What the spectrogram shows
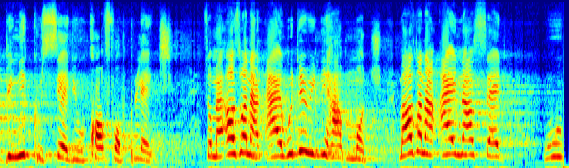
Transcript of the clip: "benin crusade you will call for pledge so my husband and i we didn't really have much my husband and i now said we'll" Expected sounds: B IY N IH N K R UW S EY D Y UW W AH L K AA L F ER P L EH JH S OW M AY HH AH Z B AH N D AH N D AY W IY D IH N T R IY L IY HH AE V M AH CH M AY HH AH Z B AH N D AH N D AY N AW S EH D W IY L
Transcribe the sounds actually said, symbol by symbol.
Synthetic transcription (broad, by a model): B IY N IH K UW S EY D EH W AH K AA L F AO P L EH JH S OW M AY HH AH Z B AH N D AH N AY W IY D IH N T R IY L IY HH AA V M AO CH M AY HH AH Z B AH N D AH N AY N AW S EH D W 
